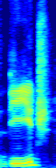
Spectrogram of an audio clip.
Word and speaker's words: Beej: So he likes to go by BG, and we pronounce that as Beej.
